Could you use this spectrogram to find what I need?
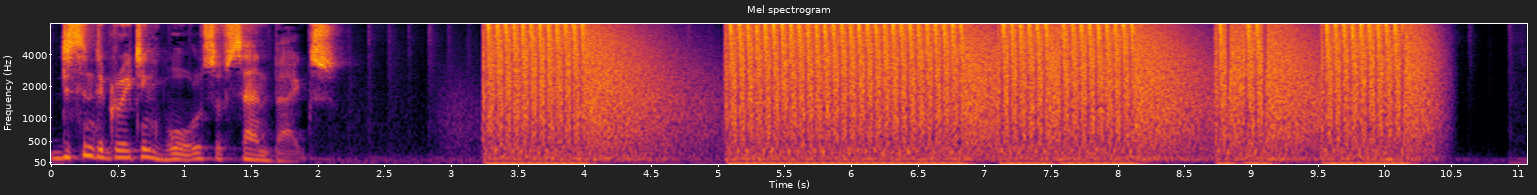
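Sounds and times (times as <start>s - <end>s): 
speech: 0.0s - 2.2s
SR-3 compact assault rifle fully automatic gunfire: 3.2s - 10.5s.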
